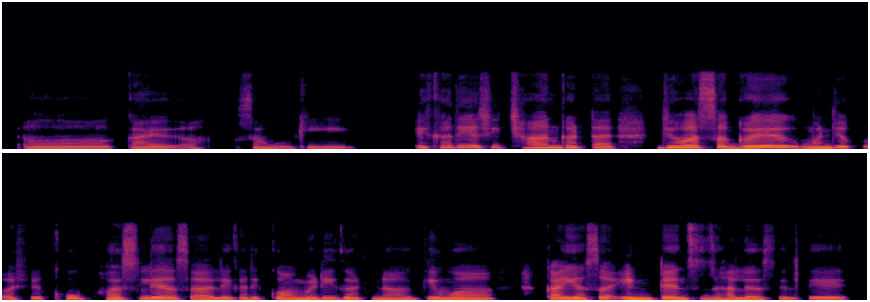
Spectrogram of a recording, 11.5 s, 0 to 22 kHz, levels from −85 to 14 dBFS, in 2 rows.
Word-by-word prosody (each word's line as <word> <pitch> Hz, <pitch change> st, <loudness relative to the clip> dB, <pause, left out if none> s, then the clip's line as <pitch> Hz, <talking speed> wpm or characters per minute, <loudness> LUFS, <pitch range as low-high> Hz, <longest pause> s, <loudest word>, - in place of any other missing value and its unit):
अ, -, -, -6 dB, 0.6 s
काय 215 Hz, 0 st, -3 dB, 0.5 s
सांगू 195 Hz, -3 st, -6 dB
की 215 Hz, +1 st, -8 dB, 0.5 s
एखादी 270 Hz, +3 st, -2 dB
अशी 270 Hz, 0 st, -3 dB
छान 245 Hz, 0 st, 0 dB
घटना, 235 Hz, -2 st, -1 dB, 0.4 s
जेव्हा 250 Hz, +1 st, +5 dB
सगळे 250 Hz, +1 st, +5 dB
म्हणजे 235 Hz, +1 st, +3 dB, 0.2 s
असे 230 Hz, +3 st, -5 dB
खूप 245 Hz, -2 st, -3 dB
हसले 225 Hz, +3 st, +2 dB
असाल, 200 Hz, -3 st, 0 dB
एखादी 215 Hz, +3 st, -3 dB
कॉमेडी 205 Hz, +2 st, +2 dB
घटना 200 Hz, -2 st, -1 dB
किंवा 215 Hz, -1 st, +2 dB, 0.5 s
काही 220 Hz, 0 st, +4 dB
असं 220 Hz, +2 st, +1 dB, 0.2 s
इंटेन्स 220 Hz, 0 st, +3 dB
झालं 200 Hz, -1 st, +1 dB
असेल, 190 Hz, 0 st, -5 dB
ते 225 Hz, -2 st, +1 dB
220 Hz, 130 wpm, -22 LUFS, 210-240 Hz, 0.6 s, जेव्हा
